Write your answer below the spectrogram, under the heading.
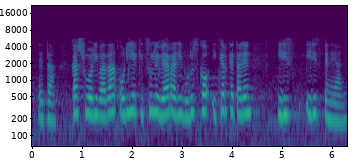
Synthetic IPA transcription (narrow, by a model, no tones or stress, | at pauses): e̞t̪a | kasuo̞ɾiβaðaʔo̞ɾie̞kit͡suliβ̞e̞araɾiβuɾusko̞ʔike̞ɾke̞t̪aɾe̞n | iɾispe̞ne̞an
